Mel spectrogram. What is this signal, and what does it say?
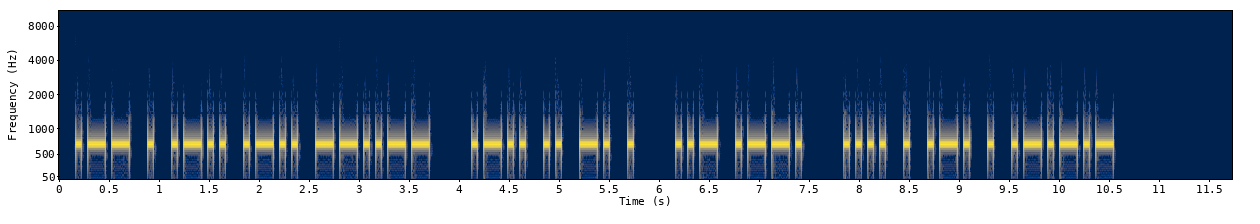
Morse code, heard as a keyed tone, about 20 wpm, 700 Hz. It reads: WELL, LINE UP HERE.
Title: Sentences from Top 1000 Words - Review Part 1 - 20wpm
